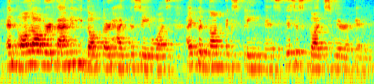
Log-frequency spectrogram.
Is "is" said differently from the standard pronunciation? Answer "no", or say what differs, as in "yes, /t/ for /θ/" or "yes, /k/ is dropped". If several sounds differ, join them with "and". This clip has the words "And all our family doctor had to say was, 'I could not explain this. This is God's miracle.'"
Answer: yes, /s/ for /z/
